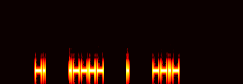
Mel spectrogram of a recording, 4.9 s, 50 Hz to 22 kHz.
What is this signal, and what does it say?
Morse code, heard as a keyed tone, about 31 wpm, spaced as for 14 wpm, 700 Hz. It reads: N1EQ
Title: USA Call Signs - 4 Characters - 4x Character Spacing - 30wpm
